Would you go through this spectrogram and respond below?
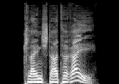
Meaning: political fragmentation of a country into many small polities with a large degree of autonomy, often in relation to the Holy Roman Empire or modern German federalism
- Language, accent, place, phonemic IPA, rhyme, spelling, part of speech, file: German, Germany, Berlin, /ˌklaɪ̯nʃtaːtəˈʁaɪ̯/, -aɪ̯, Kleinstaaterei, noun, De-Kleinstaaterei.ogg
